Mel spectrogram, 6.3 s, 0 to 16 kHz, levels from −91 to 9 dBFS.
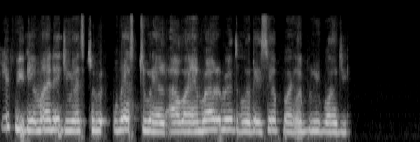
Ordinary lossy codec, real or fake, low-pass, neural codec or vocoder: none; fake; 10.8 kHz; codec, 24 kHz, 1.5 kbps, HILCodec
